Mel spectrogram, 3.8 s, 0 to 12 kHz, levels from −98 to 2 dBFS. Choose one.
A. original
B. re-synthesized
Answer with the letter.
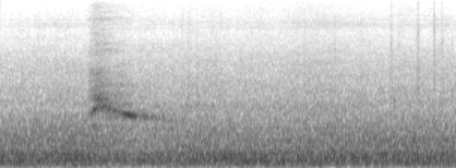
A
